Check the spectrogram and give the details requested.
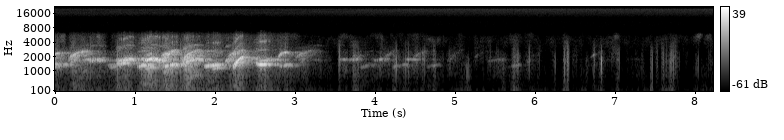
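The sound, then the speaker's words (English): A dense chorus of shrill, warbling bird calls rises loudly for a few seconds, then thins out into sparse, scattered chirps and faint peeps with quiet gaps between them. “the birds, they didn't get him.”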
